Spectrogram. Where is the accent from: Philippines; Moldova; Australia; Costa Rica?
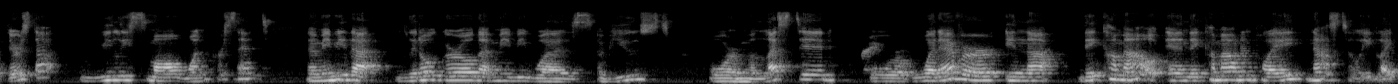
Philippines; English is a second language; now in United States; Like, when I came from the Philippines to America, I'd ride the public transit, you know, I'd ride the bus.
